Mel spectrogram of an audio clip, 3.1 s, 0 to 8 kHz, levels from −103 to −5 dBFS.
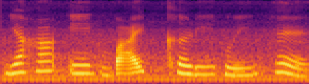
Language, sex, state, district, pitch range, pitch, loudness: Hindi, male, Madhya Pradesh, Katni, 195-285 Hz, 245 Hz, -19 LUFS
